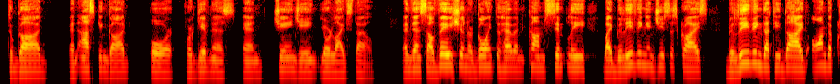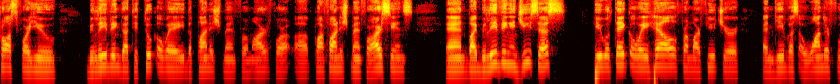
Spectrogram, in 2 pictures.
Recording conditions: large echoing room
